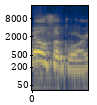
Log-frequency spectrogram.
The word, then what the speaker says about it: Belphegor: Belphegor, yeah.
